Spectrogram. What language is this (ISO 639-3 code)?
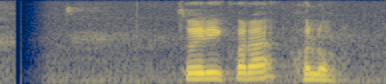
ben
